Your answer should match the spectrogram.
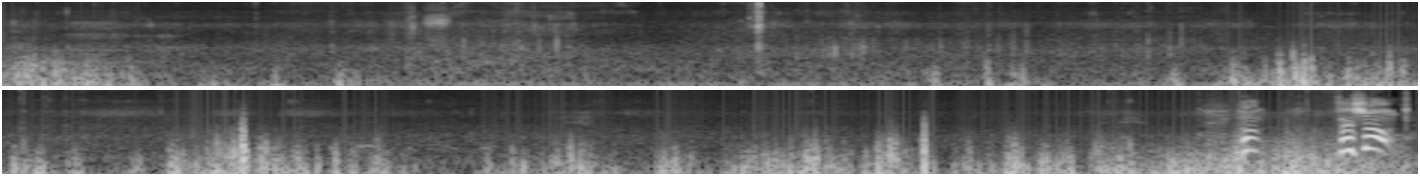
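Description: Outdoor wind buffeting the microphone, with rustling from handling, as an uneven low rumble that grows louder about six seconds in.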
